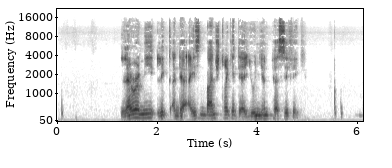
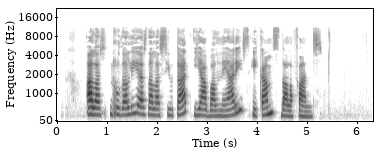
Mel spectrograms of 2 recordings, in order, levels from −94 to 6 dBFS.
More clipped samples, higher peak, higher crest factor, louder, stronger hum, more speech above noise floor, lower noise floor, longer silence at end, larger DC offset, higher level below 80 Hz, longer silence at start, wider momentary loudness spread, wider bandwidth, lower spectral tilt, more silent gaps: neither; first, 0 dBFS vs -4 dBFS; about the same, 24 dB vs 24 dB; first, -20 LUFS vs -27 LUFS; neither; about the same, 46 dB vs 48 dB; second, -68 dBFS vs -75 dBFS; second, 0.4 s vs 1.05 s; neither; first, -62 dBFS vs -84 dBFS; second, 0.1 s vs 0.6 s; about the same, 13 LU vs 15 LU; first, 16 kHz vs 11.5 kHz; second, -1.5 dB/octave vs -4 dB/octave; neither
